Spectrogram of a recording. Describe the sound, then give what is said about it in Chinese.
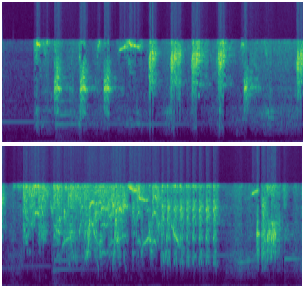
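A flock of cacique birds calling, starting with a rhythmic series of short, bright squawks and whistles, then swelling into a dense, continuous chatter of overlapping varied calls, with a few more bursts at the end. “听一下卡西克鸟的声音。”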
